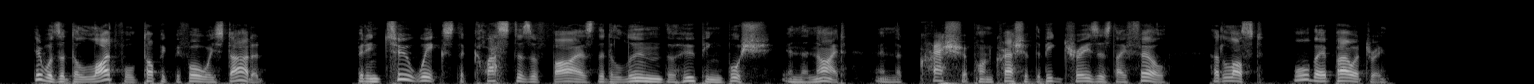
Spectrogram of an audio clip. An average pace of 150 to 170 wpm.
Yes: average, 160 wpm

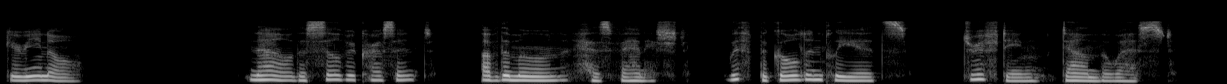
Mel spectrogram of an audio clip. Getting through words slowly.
Yes: slow, 90 wpm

